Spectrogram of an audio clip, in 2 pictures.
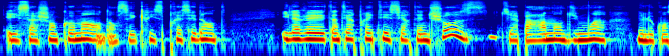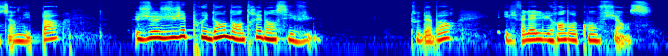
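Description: Mellow-voiced woman reading a novel. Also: mid-range voice. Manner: measured, even reading of a doctor's journal. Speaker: audiobook narrator. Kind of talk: scripted narration.

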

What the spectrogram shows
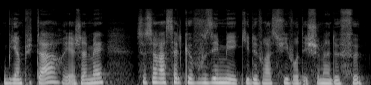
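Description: A reader voicing an old male professor in an audiobook, solemn and measured, patiently pleading. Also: medium pitch, fairly even intonation, darkish tone, close to an everyday voice. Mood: grave. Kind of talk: audiobook narration.

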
